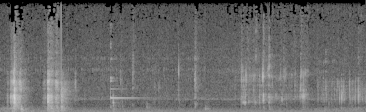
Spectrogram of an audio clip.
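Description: Kitchen knife cutting fresh ginger on a wooden chopping board, two sharp knocks in the first second or so, then water poured from a kettle into a glass mug in the last couple of seconds, over a steady low hum.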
